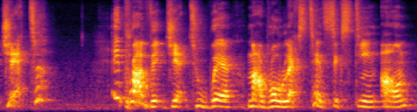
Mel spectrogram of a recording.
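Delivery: mock preacher pleading for money; hammed-up evangelist fundraising sermon; televangelist. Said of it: "uh, televangelists".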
